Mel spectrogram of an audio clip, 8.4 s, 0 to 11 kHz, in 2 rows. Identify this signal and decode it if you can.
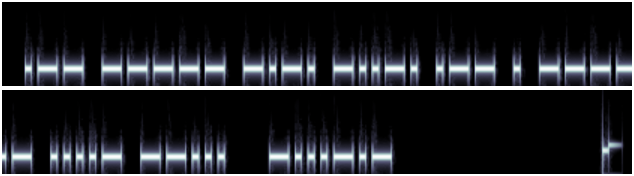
Morse code, heard as a keyed tone, about 28 wpm, 700 Hz. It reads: W0C/WE047 <BK>
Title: SOTA QSO Practice 28wpm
